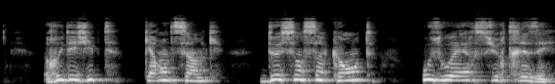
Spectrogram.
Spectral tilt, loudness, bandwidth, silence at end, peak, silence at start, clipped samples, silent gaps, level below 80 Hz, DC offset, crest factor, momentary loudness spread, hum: -4 dB/octave; -12 LUFS; 9.4 kHz; 0 s; 0 dBFS; 0.45 s; under 0.1%; none; -46 dBFS; under 0.1%; 14 dB; 12 LU; none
